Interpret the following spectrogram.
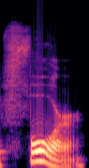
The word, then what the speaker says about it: for: This what looks like to be a backward C plus the R is pronounced in American English as or. And so we say for I've been here for a long time. But in reduced form for sounds more like and when combined with a we would say fur.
